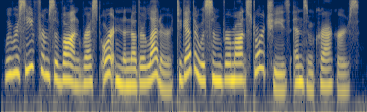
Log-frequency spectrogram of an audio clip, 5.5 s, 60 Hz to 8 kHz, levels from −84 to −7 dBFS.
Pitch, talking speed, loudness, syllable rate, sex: 245 Hz, 185 wpm, -17 LUFS, 5.7 syllables/s, female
